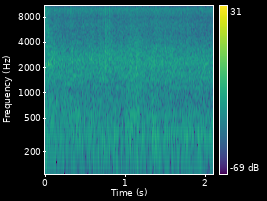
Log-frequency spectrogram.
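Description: Corn tortillas sizzling gently in a thin film of oil in a hot stainless steel pan, a steady faint crackle.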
